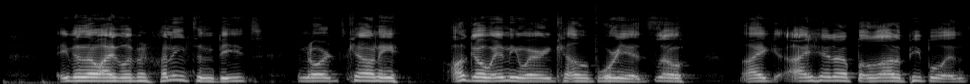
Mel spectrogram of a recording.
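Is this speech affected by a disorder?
Yes: cerebral palsy; wheelchair user.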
